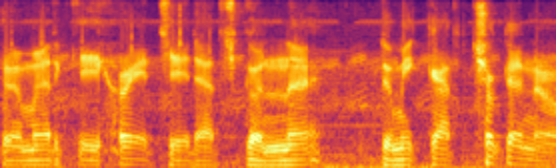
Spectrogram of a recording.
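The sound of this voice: In a cartoonish character voice, a man talks at a fairly slow pace with a very deep, low pitch over loud background noise.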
